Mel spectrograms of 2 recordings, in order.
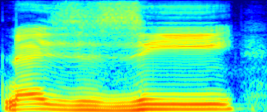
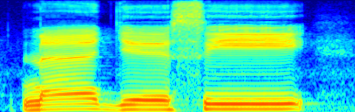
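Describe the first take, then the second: First: The j sound is replaced by a z sound. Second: The z sound is replaced by an s sound. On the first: "jimnya yang ke bawah jadi huruf zai" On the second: "zai-nya ketukar jadi huruf sin"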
